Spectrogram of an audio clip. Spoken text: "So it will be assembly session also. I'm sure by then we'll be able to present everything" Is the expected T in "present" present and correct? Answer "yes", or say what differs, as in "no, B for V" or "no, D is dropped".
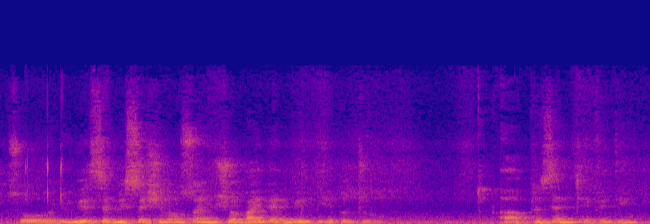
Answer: yes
